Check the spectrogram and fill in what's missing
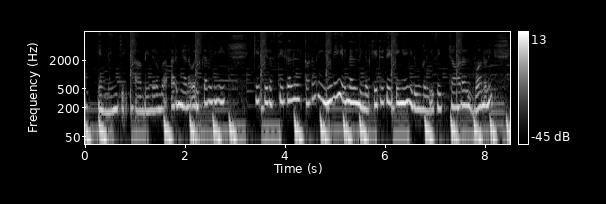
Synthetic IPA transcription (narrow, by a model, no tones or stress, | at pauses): ɛnːɛɲd͡ʒɪ̰lɐpːɐɽɪnɯɾɔmbɐ̰ʔɐɾɯmɐjaːnɐɔɾɯkɐʋɪðɐjɐɪ | keːʈrɯɾɐst̪iɾɣɐɭt̪ɔɽɐɾnd̪ɯɪnɐɪjðeːɪɾɯŋɡɐɭniːŋɡɐɭkeːʈːɪʈ̪ːɪɾɯkːiːŋɡɐɪðɯʊŋɡɐɭɪ̰sɐɪt͡ʃːaːɾɐlʋaːnɯli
